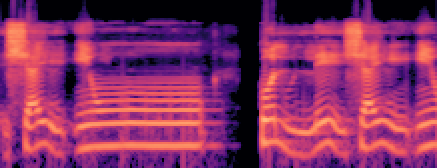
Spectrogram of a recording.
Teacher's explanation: حمزہ کو واو کے ساتھ ملانا ہے تو یہاں پہ ہم غنہ کریں گے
